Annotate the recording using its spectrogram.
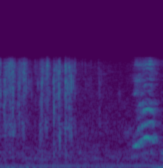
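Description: Small plastic baby bottle of water and formula powder shaken hard, giving a quick rhythmic rattle of strokes that stops about a second in. A woman's voice starts near the end.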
